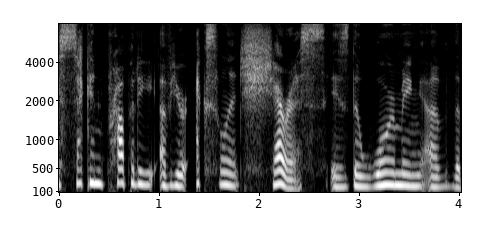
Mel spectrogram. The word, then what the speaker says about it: Xeres: And that city's name was originally spelled X-E-R-E-S. And in the olden days, it had an S-H sound at the beginning of it. And the name of this beverage was adapted into English as Xeres.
